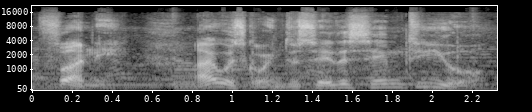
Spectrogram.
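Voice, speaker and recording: An actor playing a blunt, self-assured Greek mercenary hero in a video game, speaking tersely. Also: male voice, mid-range voice, very animated, fairly quick, music in the background, natural voice. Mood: firm. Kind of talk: video game cutscene acting.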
